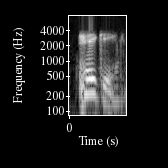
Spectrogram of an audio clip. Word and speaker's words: Hagey: Your last name pronounced Hagey? – Hagey, that's right.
